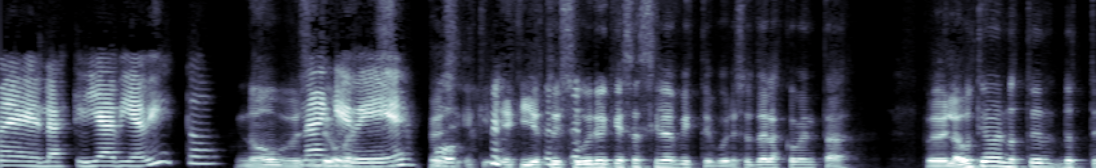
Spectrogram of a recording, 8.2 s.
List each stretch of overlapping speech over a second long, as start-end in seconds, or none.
2.2-3.5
